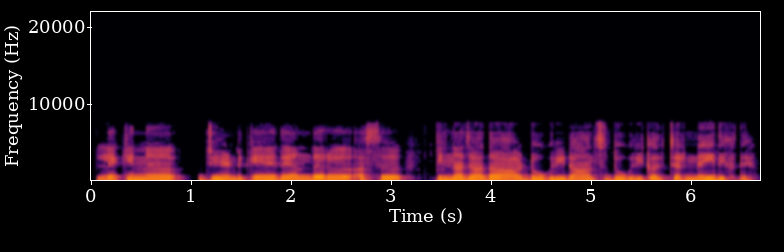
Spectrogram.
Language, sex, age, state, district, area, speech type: Dogri, female, 30-45, Jammu and Kashmir, Reasi, rural, spontaneous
